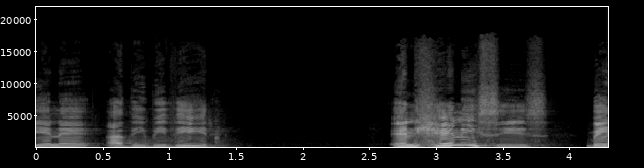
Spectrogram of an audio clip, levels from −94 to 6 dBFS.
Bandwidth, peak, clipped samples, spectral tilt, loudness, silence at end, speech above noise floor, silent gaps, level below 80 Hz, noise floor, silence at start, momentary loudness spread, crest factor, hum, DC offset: 17.5 kHz; -18 dBFS; under 0.1%; -3 dB/octave; -36 LUFS; 0 s; 51 dB; none; -90 dBFS; -88 dBFS; 0 s; 16 LU; 20 dB; none; under 0.1%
